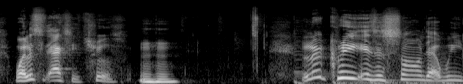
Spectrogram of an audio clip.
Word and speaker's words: Le Cri: Is that how you pronounce it? Le Cri. Le Cri.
